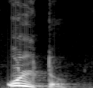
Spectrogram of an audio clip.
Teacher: তাহলে এই ল টা হচ্ছে মূর্ধন্য ল মূর্ধা দিয়ে আমি একে উচ্চারণ করলাম অর্থাৎ আমার জিউহা মূর্ধাকে স্পর্শ করে এই ল কে উচ্চারণ করল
